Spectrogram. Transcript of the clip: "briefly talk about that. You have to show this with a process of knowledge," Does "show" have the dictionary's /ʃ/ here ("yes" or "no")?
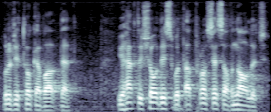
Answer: yes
